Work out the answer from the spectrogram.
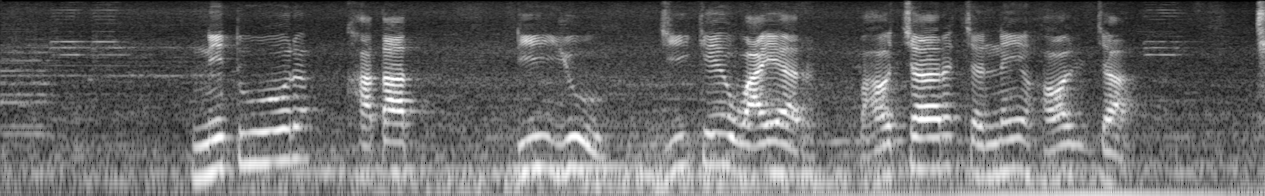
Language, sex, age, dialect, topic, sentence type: Magahi, male, 18-24, Northeastern/Surjapuri, banking, statement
